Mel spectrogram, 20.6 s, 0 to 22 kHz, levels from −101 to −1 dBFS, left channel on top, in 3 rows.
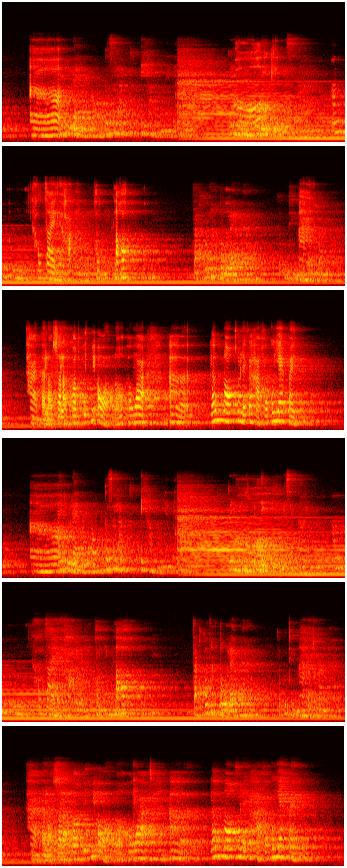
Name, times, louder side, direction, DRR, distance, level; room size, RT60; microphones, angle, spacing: voice 1, 0.5-1.2 4.6-5.3 6.6-8.4 8.7-8.8 9.1-9.3 9.6-9.9 11.3-11.4 12.8-13.1 14.2-17.5 17.9-19.6, left 3 dB, 90° left, 5 dB, 0.5 m, -33 dB
voice 2, 1.1-2.4 2.8-3.9 4.5-6.4 8.3-9.4 10.6-11.9 12.4-13.6 14.3-14.7 16.3-16.4 16.7-17.0, right 1 dB, 85° right, -1 dB, 0.8 m, -38 dB
Guitar, 3.5-14.9, right 2 dB, 25° right, 0.5 m, -42 dB
5.8 x 3.7 x 4.8 m, 2.7 s
head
